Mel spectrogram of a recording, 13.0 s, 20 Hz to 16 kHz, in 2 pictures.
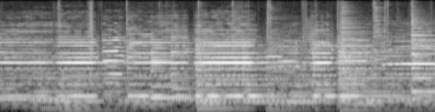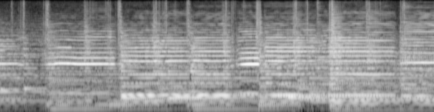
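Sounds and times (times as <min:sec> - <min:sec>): acoustic guitar: 0:00.0 - 0:13.0
keyboard chords: 0:00.0 - 0:13.0
violin melody: 0:00.0 - 0:13.0.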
